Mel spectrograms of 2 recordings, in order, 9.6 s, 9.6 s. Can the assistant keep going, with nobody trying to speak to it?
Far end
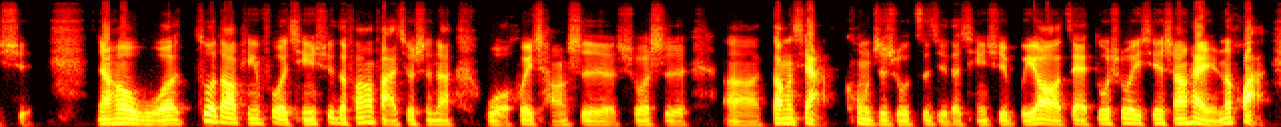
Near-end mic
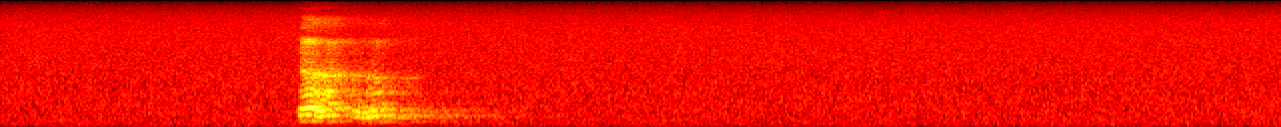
No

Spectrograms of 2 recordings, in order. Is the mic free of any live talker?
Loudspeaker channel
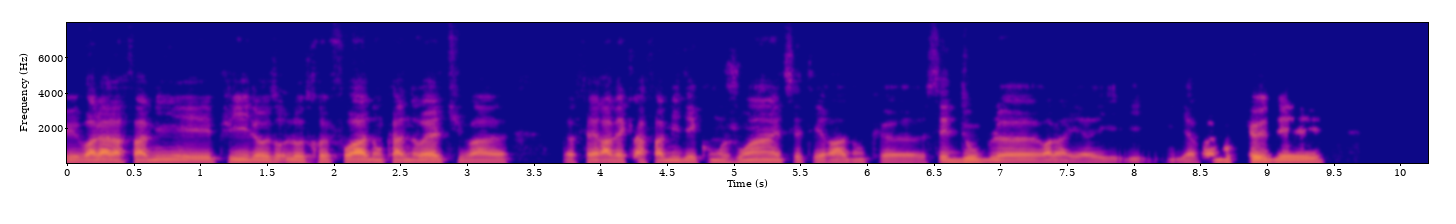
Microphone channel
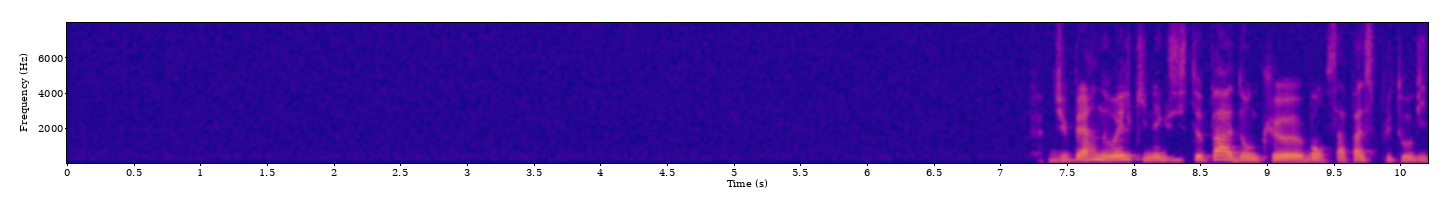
No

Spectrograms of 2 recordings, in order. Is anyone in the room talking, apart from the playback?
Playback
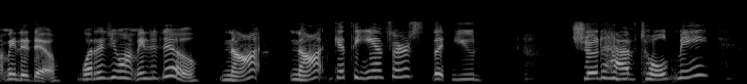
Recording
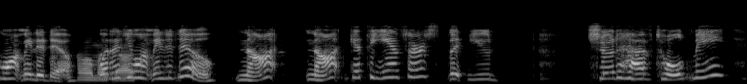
Yes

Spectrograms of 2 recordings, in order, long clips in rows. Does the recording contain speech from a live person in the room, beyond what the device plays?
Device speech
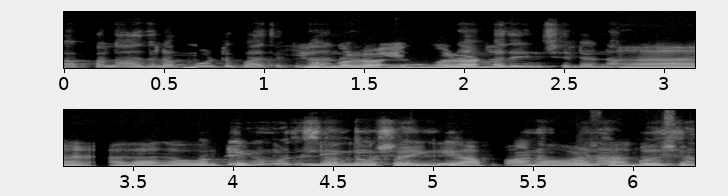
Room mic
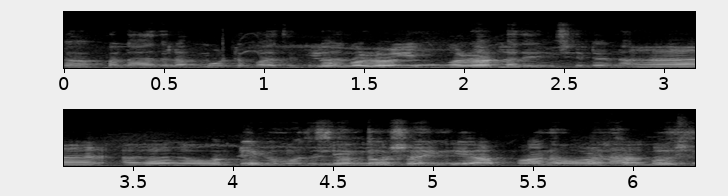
No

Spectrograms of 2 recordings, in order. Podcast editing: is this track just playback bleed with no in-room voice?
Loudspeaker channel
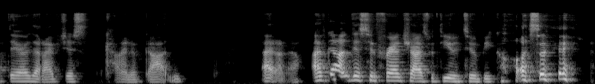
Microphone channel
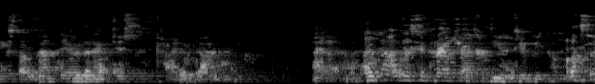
Yes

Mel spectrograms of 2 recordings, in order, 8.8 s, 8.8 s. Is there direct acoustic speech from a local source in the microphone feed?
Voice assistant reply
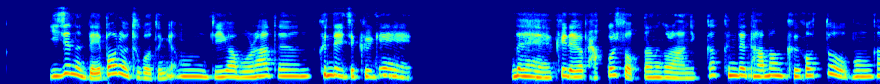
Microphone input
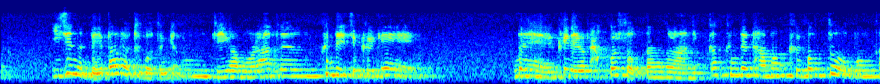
No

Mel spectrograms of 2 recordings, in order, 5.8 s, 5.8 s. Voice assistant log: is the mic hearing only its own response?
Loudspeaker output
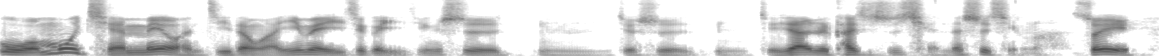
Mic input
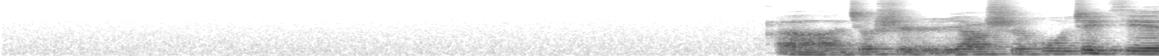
No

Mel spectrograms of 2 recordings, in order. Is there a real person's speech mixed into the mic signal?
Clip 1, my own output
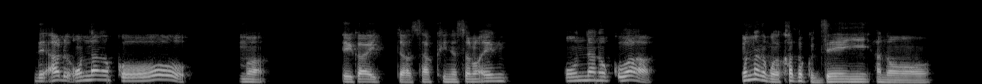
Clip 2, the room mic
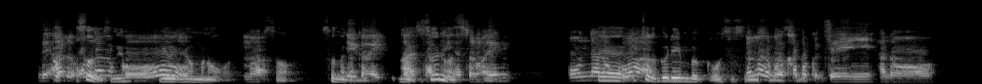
Yes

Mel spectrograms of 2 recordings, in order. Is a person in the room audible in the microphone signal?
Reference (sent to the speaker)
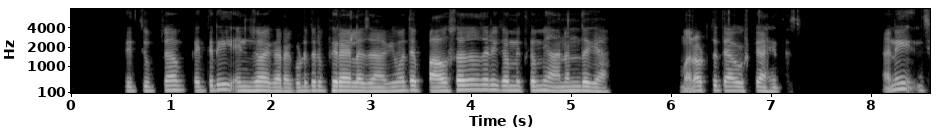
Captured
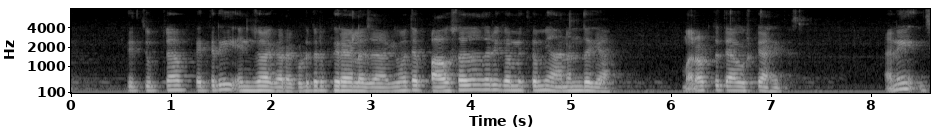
No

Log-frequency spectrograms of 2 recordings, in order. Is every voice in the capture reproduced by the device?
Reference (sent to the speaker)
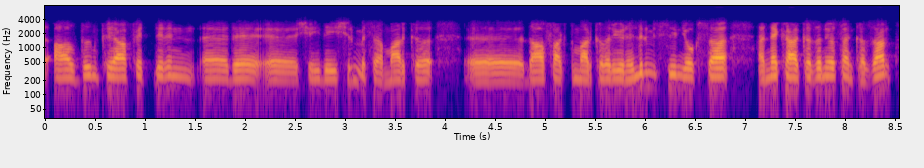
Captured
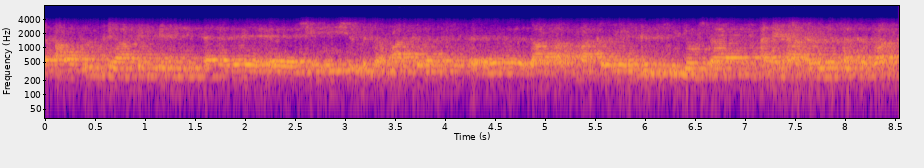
Yes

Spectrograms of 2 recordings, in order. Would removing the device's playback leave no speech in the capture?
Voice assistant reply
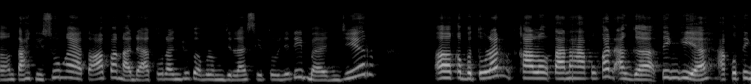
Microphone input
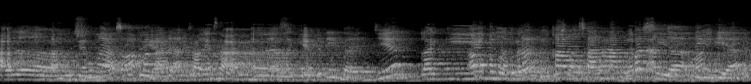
No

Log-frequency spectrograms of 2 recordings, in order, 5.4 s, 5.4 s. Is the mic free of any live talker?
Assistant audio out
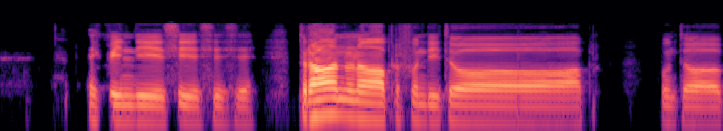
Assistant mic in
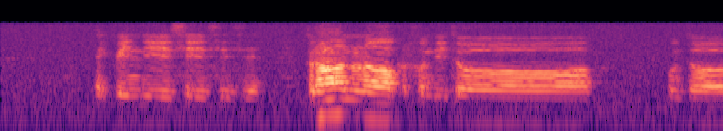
Yes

